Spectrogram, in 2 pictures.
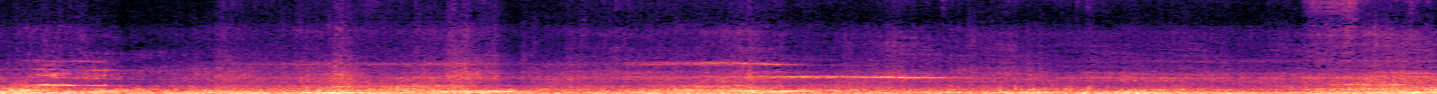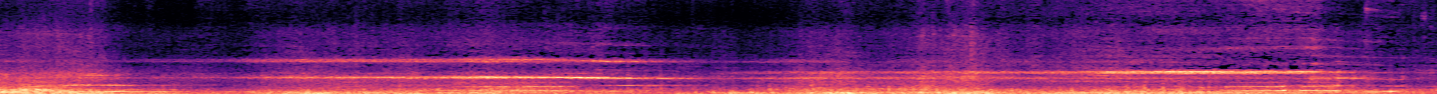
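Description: Double-stack intermodal container train rolling past at close range: a steady loud rumble and clatter of the well cars' wheels on the rails. Short wheel squeals come and go at several different pitches, some sliding slightly in pitch.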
